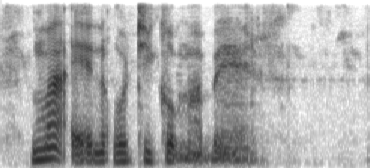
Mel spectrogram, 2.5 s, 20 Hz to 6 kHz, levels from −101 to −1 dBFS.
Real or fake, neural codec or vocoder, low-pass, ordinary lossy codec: fake; vocoder, 22.05 kHz, 80 mel bands, HiFi-GAN; 5.4 kHz; none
